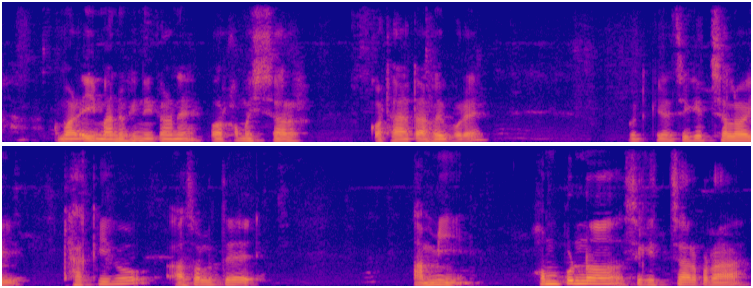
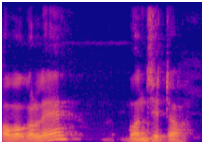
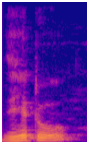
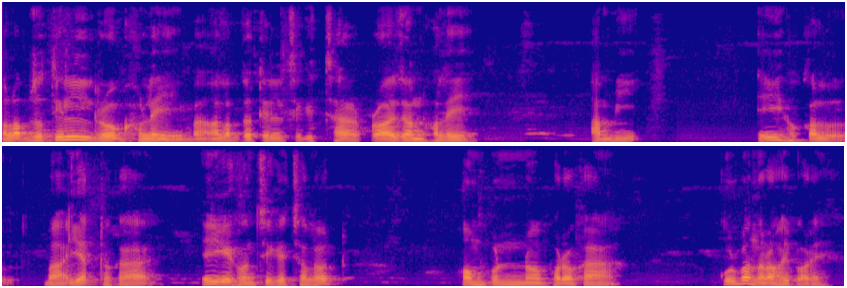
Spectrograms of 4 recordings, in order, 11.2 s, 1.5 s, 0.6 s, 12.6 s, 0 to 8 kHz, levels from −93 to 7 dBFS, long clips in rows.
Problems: background sounds at intervals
